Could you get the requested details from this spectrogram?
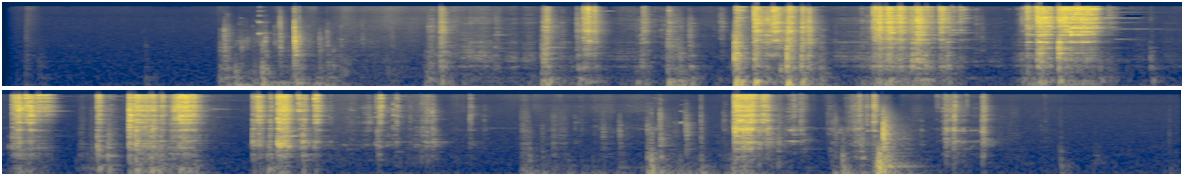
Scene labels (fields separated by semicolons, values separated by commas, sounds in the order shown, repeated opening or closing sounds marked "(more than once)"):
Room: hallway; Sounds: wardrobe or drawer (more than once), cutlery and dishes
